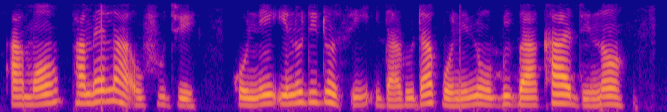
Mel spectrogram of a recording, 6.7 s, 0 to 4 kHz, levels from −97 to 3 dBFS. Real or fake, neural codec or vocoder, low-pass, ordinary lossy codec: fake; vocoder, 44.1 kHz, 80 mel bands, Vocos; 3.6 kHz; none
